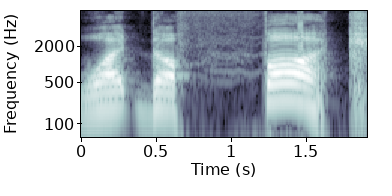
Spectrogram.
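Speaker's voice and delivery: furious, very loud, angry scream. Recalling getting so mad, re-enacting own angry scream. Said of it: "and I just screamed".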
